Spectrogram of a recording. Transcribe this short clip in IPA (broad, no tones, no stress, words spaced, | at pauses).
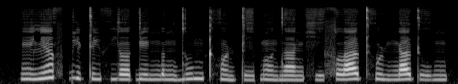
ẽlʲãfɓi ʈifjʌɠe ŋʌŋd̪uŋʈʰõɖ ʈɛ̤ɓõd̪ãŋxe̤f lˠaʈʰuɳ ŋaʈo̤ŋ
